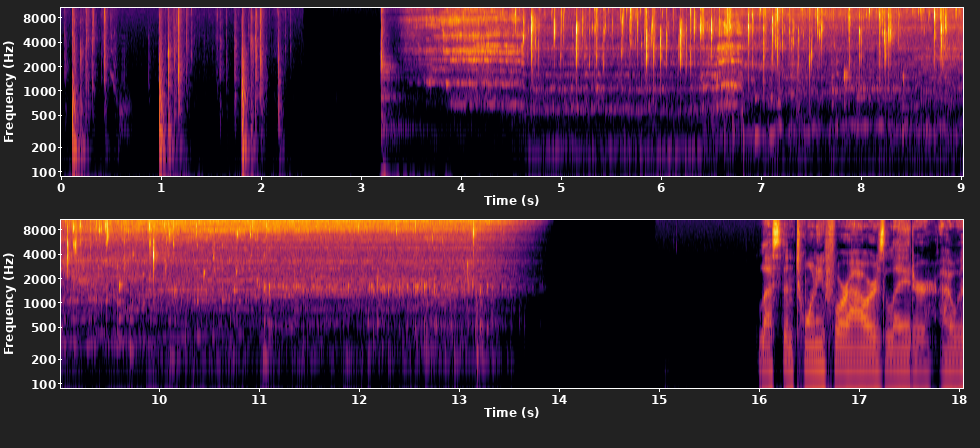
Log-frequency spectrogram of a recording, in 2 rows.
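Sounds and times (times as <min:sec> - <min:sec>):
kitchen tap running into a glass: 0:03.2 - 0:10.6
speech: 0:16.0 - 0:18.0.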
